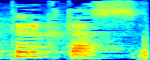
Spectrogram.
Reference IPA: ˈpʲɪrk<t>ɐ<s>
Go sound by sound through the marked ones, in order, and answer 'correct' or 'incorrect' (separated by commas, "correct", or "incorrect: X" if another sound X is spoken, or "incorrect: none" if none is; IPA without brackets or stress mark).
correct, correct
